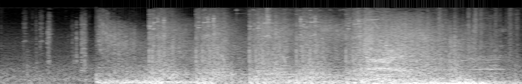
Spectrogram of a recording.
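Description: Gunshots crack in rapid bursts.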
